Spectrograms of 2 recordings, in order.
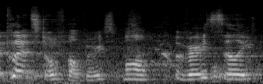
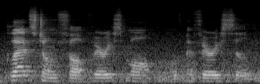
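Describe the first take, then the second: First: Cracking up while quoting the story; laughing. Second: Low, soft storybook reading; subdued narration. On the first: Real, not acted. Reader repeats the story's line to themselves, laughing. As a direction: repeat it through real giggles. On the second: A narrator's reading. Narrator tells of Gladstone's humbling, subdued. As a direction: read it small and understated.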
